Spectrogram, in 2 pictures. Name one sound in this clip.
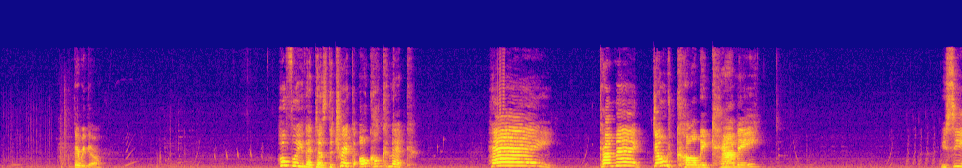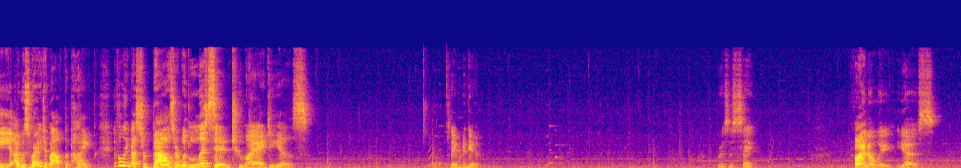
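A young woman talks with animation into a close microphone, in bursts.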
